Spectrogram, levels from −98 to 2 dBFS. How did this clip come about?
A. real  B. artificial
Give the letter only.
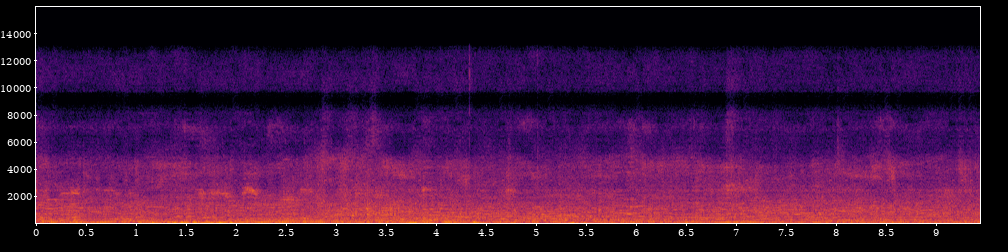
B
